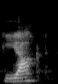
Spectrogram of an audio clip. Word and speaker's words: Yacht: Yacht, German word, yacht. And you say it, same spelling in English, but you say it yacht. So it's a yacht, picture is also seen.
